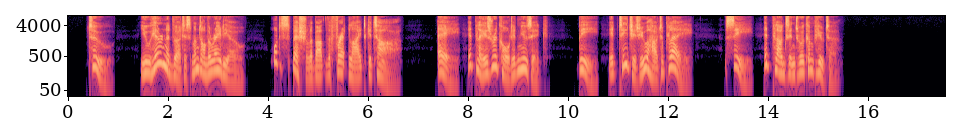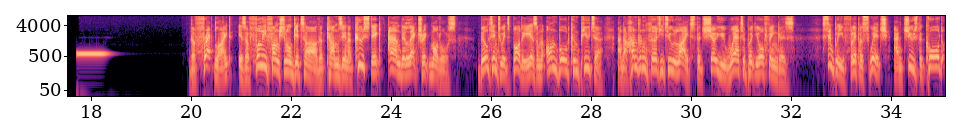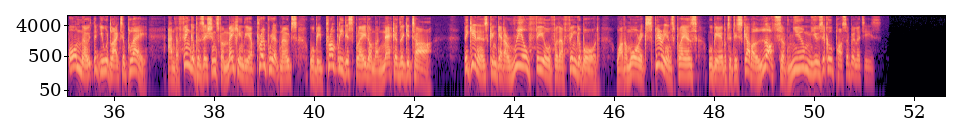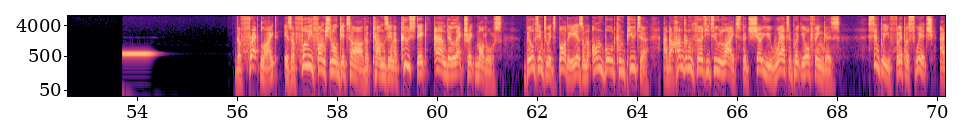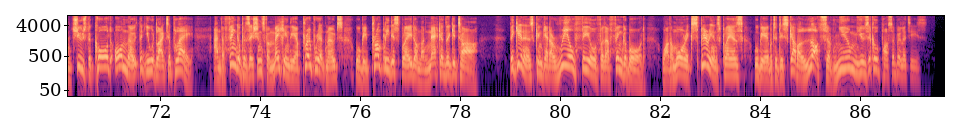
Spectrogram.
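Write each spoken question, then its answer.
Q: What's special about the fretlight guitar? A. It plays recorded music. B. It teaches you how to play. C. It plugs into a computer.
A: B: It teaches you how to play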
